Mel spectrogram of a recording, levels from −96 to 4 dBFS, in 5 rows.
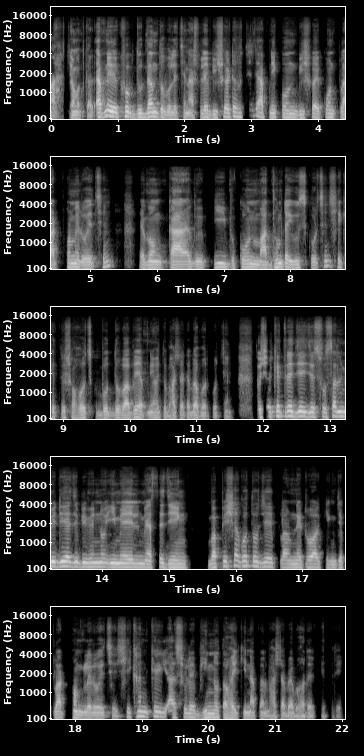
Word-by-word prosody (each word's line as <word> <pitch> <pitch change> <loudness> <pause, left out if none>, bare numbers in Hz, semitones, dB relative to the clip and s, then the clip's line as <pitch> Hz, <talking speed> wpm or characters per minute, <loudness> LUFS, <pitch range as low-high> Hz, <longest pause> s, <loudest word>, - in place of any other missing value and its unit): বাহ, - - -1 0.2
চমৎকার! 105 -1 -2
আপনি 175 +4 +5 0.2
খুব 165 -2 +5
দুর্দান্ত 140 +3 +5
বলেছেন। 100 -2 -2
আসলে 125 +6 -2
বিষয়টা 140 +6 +1
হচ্ছে 140 +7 -9
যে - - -2
আপনি 130 - -2
কোন 125 -1 +1 0.2
বিষয়ে 110 0 0
কোন 130 0 +1
প্লাটফর্ম 110 +4 0
এ - - +1
রয়েছেন 105 +9 -2 0.5
এবং 110 +1 +3 0.2
কা 110 0 +7 0.2
বি 110 - 0 0.2
পি 130 +1 0 0.3
কোন 125 0 +2 0.2
মাধ্যমটা 125 +6 +2
use 115 0 -1
করছেন 105 - -4
সেক্ষেত্রে 120 -4 -7
সহজবদ্ধভাবে 105 0 -2
আপনি 95 - -8
হয়তো 95 - -7
ভাষাটা 95 0 -6
ব্যবহার 90 -3 -2
করছেন। - - -12 0.4
তো - - -11
সেক্ষেত্রে 160 +1 +1
যে, 165 - +6
যে 155 - +3
সোশ্যাল 155 +3 +1
মিডিয়ায় 160 0 +5
যে 155 - +2
বিভিন্ন 145 +1 +3 0.2
ইমেইল, 135 0 +5 0.2
মেসেজিং 125 +1 0 0.5
বা 130 - +3
পেশাগত 170 +1 -1 0.2
যে 150 - 0
প্লাম 125 -1 -4
নেটওয়ার্কিং 120 -1 -2
যে 115 - -2
প্লাটফর্ম 110 0 -2
গুলা 100 0 0
রয়েছে 90 -2 -4 0.2
সেখানেই 155 +2 -2 0.2
আসলে 130 +2 -2 0.2
ভিন্নতা 120 +1 0
হয় 100 -1 -1
কিনা 95 -1 -3
আপনার 95 -3 -8
ভাষা 90 +1 -7
ব্যবহারের 85 -3 -6
ক্ষেত্রে? - - -21
125 Hz, 165 wpm, -23 LUFS, 105-145 Hz, 0.5 s, কা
